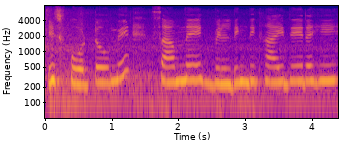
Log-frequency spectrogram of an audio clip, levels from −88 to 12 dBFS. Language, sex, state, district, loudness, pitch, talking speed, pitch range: Hindi, female, Haryana, Charkhi Dadri, -16 LUFS, 260 Hz, 120 wpm, 250-275 Hz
